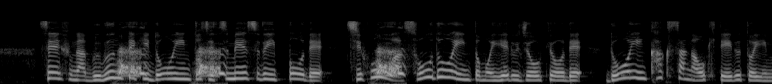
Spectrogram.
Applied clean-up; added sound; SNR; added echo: none; Bark; -3 dB; none.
